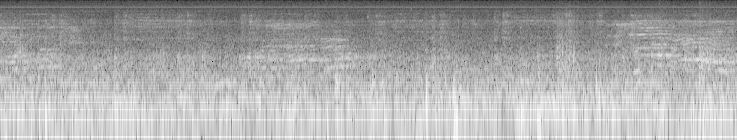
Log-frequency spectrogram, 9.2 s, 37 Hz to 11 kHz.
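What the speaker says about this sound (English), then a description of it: "See how beautifully his horse is jumping." Hooves of a 10-year-old stallion thud over the turf during a show jumping round at an outdoor winter classic, the footfalls muffled under steady crowd and arena ambience, with a commentator speaking throughout.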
